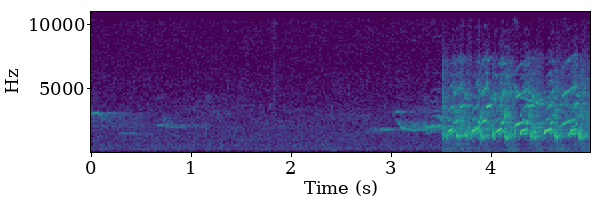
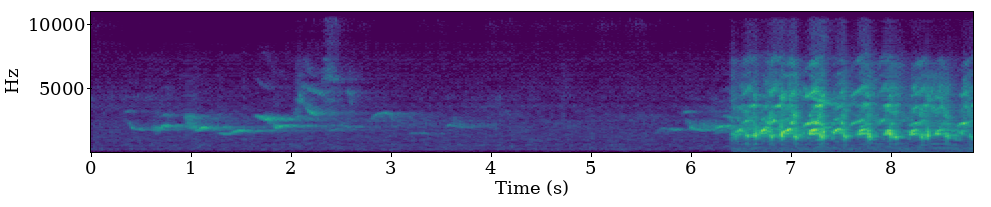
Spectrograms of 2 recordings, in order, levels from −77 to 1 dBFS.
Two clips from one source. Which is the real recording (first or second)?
first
